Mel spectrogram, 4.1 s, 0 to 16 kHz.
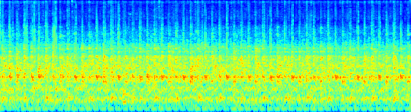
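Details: Swraj 855 FE tractor diesel idling in neutral after gearbox repair (gear noise had occurred in every gear except fourth and at neutral): steady even idle, no rattle or whine, no change when clutch pressed or released; normal idle.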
